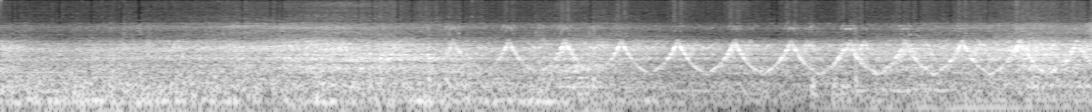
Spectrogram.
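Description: Fire engine siren sounding in a fast up-and-down yelp, coming in about halfway through over the steady road and engine noise of the car that carries the dashcam.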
